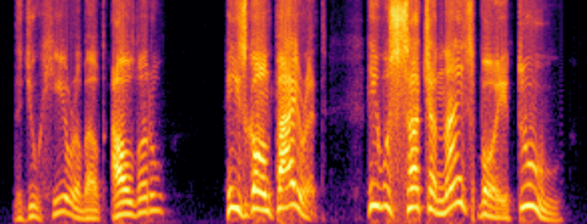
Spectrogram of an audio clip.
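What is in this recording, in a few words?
Portuguese male, voice; Pirates Of The Caribbean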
